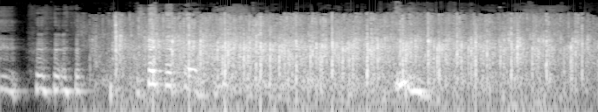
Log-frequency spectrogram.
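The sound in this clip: Applause from a gathered audience: a dense, steady clatter of many hands that swells after a brief voice at the start and keeps up evenly for about five seconds.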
